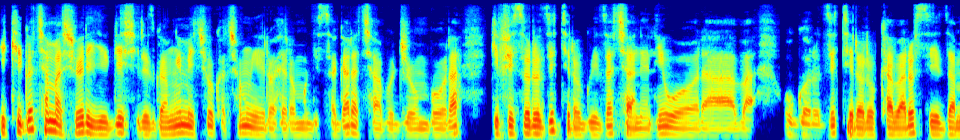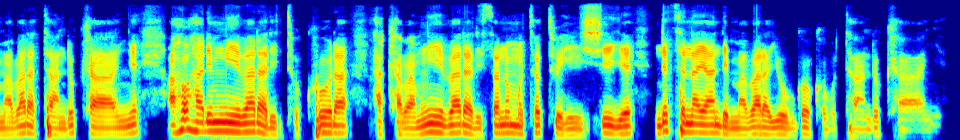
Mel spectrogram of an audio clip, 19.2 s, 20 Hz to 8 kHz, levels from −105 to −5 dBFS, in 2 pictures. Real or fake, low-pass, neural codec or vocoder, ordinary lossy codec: real; 7.2 kHz; none; AAC, 48 kbps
